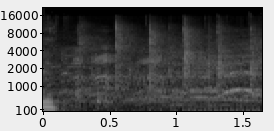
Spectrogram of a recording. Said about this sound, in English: Oh, yes, cheer wildly for your correct answers.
